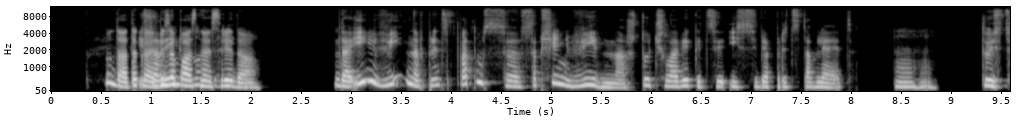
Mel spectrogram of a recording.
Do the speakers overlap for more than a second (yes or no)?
yes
